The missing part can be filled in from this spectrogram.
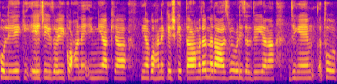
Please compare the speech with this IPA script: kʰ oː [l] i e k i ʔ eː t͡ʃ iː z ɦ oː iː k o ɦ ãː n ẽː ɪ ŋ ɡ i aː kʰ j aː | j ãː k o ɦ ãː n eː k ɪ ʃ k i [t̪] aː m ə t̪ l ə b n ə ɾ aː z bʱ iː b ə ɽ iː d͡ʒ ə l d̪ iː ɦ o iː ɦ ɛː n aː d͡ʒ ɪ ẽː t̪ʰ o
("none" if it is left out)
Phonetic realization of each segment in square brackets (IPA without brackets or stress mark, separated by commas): l, t̪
